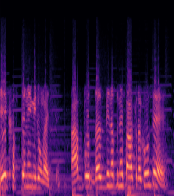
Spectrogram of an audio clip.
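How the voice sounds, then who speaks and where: Over music in the background, a man speaks at a high pitch and a moderate pace. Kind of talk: phone call, prank victim. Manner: emotional, then indignant.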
